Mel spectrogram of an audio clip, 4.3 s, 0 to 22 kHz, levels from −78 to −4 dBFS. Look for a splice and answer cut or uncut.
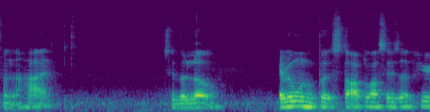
uncut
